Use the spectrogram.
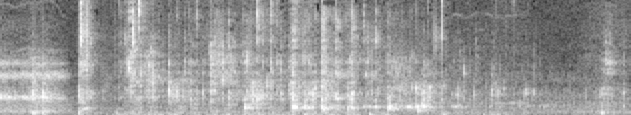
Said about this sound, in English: Listen to that pour. Yeah. Why'd you give me this much, man?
